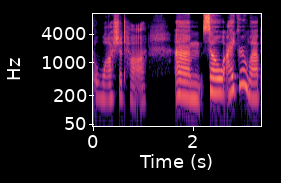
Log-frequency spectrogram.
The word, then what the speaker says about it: Ouachita: the Ouachita National Forest and yes, that is how you say that word. It's spelled O U A C H I T A and it's not a Ouachita, it is Washita.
